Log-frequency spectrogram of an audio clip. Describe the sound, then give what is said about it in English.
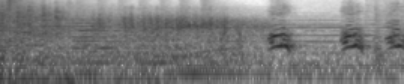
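A dog barks three times in quick succession, sharp, following a stretch of dense, rumbling noise that fades out just before the barking starts; a scene from an animated film about a World War I U.S. Army dog warning soldiers. “The dog is trying to warn us!”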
